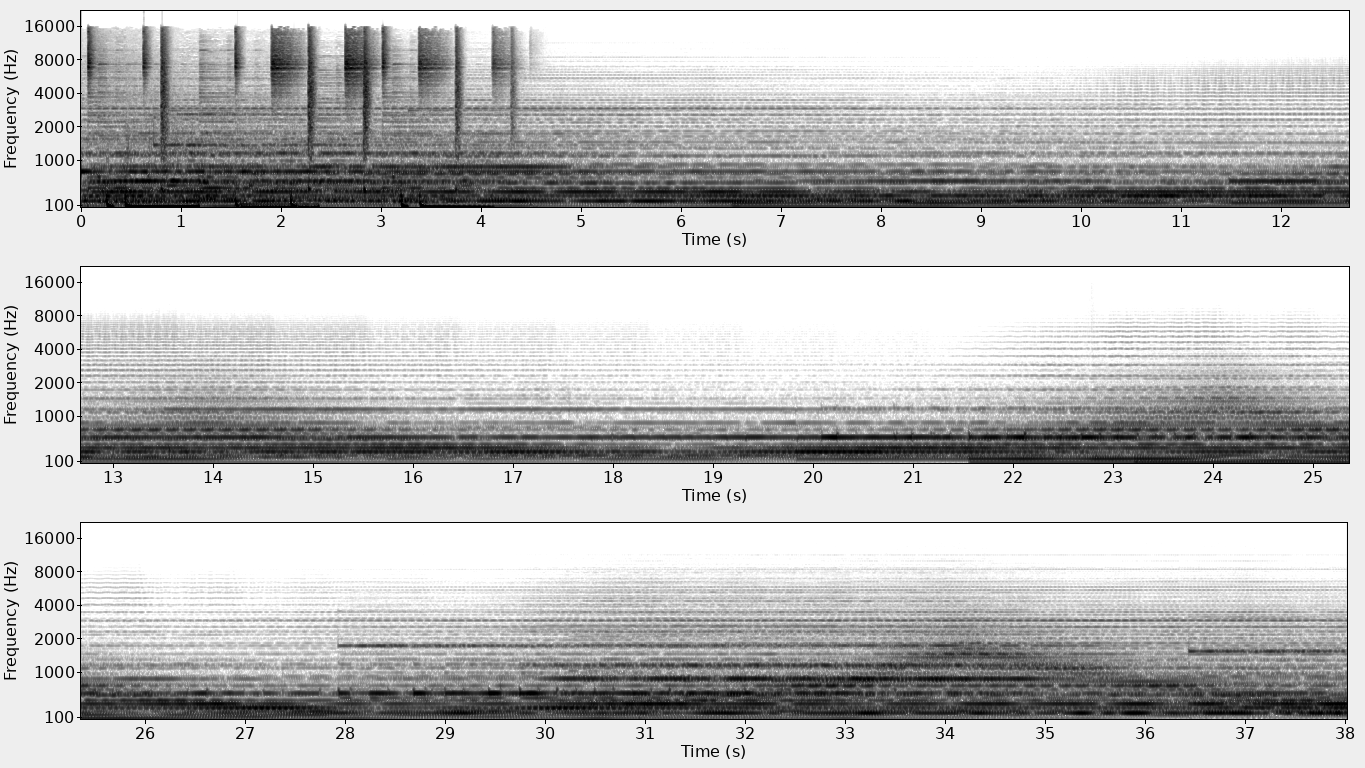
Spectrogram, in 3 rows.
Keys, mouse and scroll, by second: 0.1-0.8 scroll up 1, 1.3-1.8 scroll down 1, 1.8-3.7 drag, 3.7-4.2 scroll up 1, 4.2-6.1 scroll up 1, 6.2-8.5 drag, 8.5-9.2 scroll up 1, 9.2-14.3 drag, 15.5 scroll up 1, 15.7 click, 16.6-18.1 drag, 17.9-19.1 typing, 21.1 space, 21.2 click, 24.7-25.7 scroll up 1, 25.7-28.4 drag, 31.5 click, 34.3-34.9 scroll down 1, 35.4-36.3 scroll up 1, 36.3-37.2 typing.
